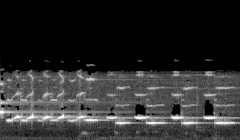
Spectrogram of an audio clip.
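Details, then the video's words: Canary singing a tutor song for young birds: bright whistled phrases with slurred notes, rising and falling in pitch, grouped in short bursts with brief pauses. "Chant Canari Super Pour l'écolage des jeunes sans fautes"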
